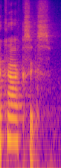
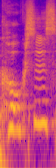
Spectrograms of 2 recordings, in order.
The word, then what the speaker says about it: coccyx: The coccyx is basically your tailbone. Yeah. You pronounced it wrong, by the way. It's coccyx? It's coccyx.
